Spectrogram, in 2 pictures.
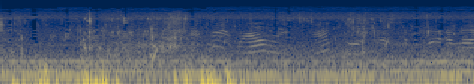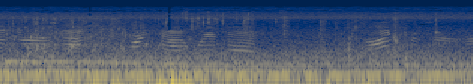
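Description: Stand-up paddle strokes and water against the board, with wind buffeting the action-camera microphone in the first second or two. A steady low hum runs underneath, and a faint voice talks in the background.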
